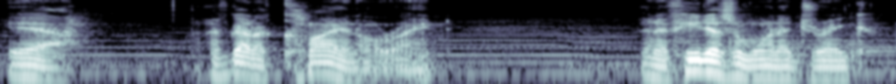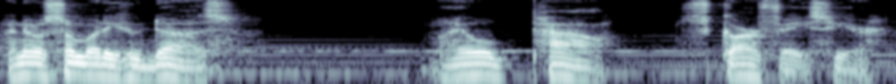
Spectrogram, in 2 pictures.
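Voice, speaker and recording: An American actor playing a troubled, brusque office executive, terse and probing, with sardonic irony in a naturalistic drama. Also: male voice, low voice, a little slow, pauses often, a bit bright, faint music behind. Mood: bitter, resigned.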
